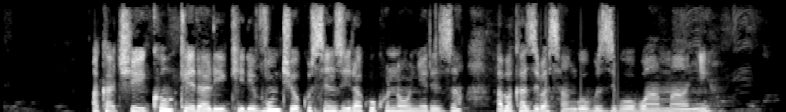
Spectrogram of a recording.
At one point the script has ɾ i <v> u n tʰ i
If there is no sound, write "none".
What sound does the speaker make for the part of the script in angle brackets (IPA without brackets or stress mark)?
v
